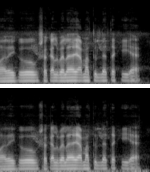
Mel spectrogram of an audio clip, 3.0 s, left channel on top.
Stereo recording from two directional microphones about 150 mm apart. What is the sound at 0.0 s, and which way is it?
Speech, 40° left (ahead or behind).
